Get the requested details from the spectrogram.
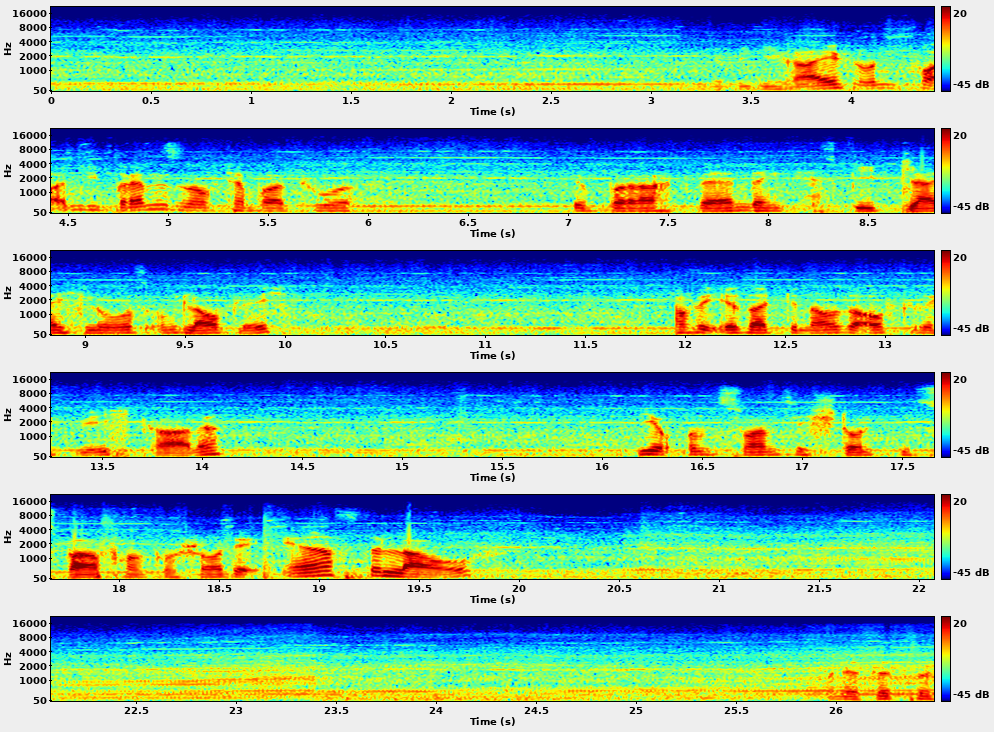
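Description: A race car engine drones steadily and rises in pitch as the car speeds up.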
